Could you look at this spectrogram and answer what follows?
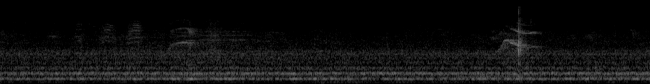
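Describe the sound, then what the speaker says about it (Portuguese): Bees hum steadily around a flowering jaboticaba tree, a soft continuous buzz with occasional closer passes of individual insects, heard alone without talk. "E o som das abelhas."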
